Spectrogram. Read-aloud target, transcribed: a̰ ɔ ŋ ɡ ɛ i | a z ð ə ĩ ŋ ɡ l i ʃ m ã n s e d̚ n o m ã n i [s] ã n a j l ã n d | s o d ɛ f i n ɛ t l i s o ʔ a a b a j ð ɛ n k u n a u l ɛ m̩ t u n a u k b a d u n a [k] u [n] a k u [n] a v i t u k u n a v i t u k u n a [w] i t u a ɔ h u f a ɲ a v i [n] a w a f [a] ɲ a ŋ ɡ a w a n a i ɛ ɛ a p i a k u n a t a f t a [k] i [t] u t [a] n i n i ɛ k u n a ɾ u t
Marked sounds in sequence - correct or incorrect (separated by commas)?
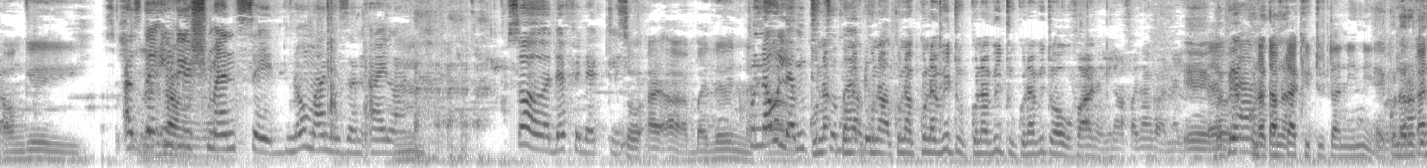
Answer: incorrect, correct, correct, correct, incorrect, correct, correct, correct, correct, correct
